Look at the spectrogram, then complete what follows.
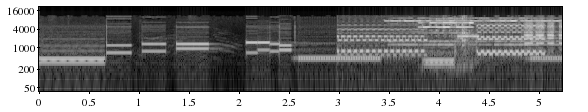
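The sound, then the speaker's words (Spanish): A rapid sequence of electronic telephone keypad tones as a phone number is dialed, each beep a short steady dual pitch, some held longer, with brief gaps between clusters; loud, no voices. “Es momento de responder la pista y llamar.”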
